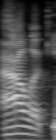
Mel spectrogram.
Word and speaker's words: Alex: And he would he called himself Alec even though it's spelt with an X.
